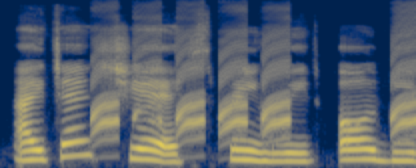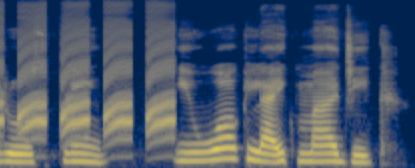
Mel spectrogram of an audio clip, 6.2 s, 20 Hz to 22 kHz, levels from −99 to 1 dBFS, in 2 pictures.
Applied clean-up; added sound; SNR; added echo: neural mask model Resemble Enhance denoiser.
